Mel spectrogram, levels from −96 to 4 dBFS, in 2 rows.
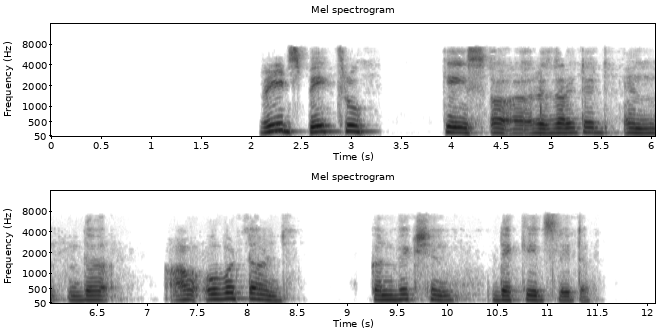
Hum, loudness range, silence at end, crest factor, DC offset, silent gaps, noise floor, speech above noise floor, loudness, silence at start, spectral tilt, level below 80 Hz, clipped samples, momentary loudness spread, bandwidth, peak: none; 4 LU; 0.65 s; 16 dB; under 0.1%; 8.61-9.03 s, 9.11-9.20 s; under -90 dBFS; over 74 dB; -17 LUFS; 2.1 s; -6.5 dB/octave; -60 dBFS; under 0.1%; 11 LU; 7.6 kHz; -2 dBFS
